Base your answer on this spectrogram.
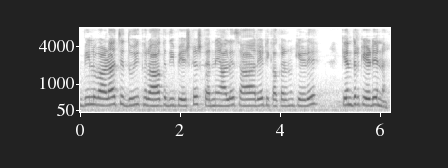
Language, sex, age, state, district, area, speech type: Dogri, female, 18-30, Jammu and Kashmir, Udhampur, rural, read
